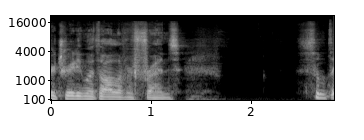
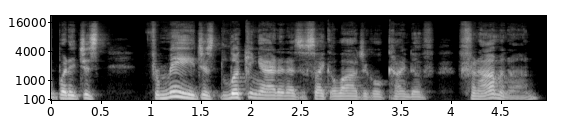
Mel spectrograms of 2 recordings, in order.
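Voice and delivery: ordinary talk, nothing marked

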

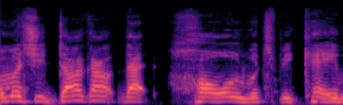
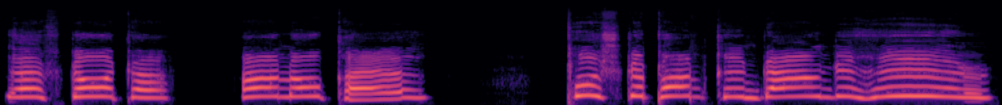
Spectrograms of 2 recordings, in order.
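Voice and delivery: put-on very high, thin old lady voice; high old woman voice. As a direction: squeak it out from inside. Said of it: "a voice inside said".

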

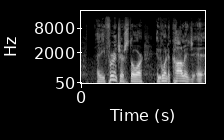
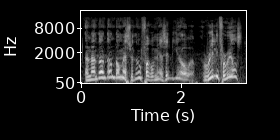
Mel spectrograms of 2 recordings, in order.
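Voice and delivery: much higher, excited pleading; imitating his own overexcited self; giddy disbelief; 13 semitones higher than usual. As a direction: beg him not to be joking. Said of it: "And I said".

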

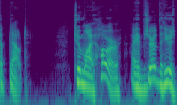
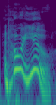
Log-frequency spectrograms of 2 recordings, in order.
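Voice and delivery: high, mildly alarmed question; a touch of startled suspicion; lightly voiced anxious woman; frightened demand; 8 semitones higher than usual. A narrator's reading. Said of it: "with a quick, frightened glance".

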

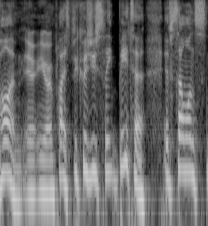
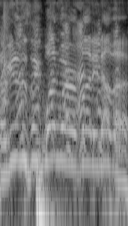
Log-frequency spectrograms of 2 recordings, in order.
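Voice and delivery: determined; 8 semitones higher than usual. Pretend. Co-host teasing her about forcing the cap, mock determined. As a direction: play her as hell-bent on prying it open.

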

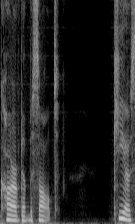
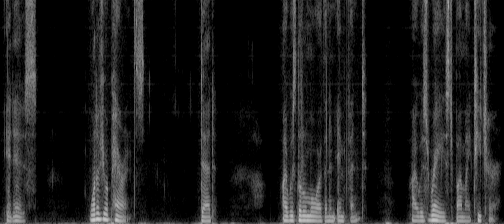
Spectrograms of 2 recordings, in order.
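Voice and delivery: lightly voiced stern young ronin, hushed; a hint of a guarded swordsman speaking low; quiet, restrained ronin voice; Kenishi, low and quiet; 3 semitones lower, 4 dB quieter than usual.

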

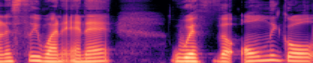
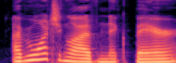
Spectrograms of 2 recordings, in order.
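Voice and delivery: normal talking voice

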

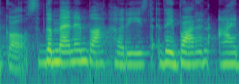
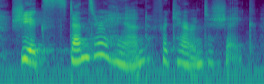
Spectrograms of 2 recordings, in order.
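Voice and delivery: ordinary delivery

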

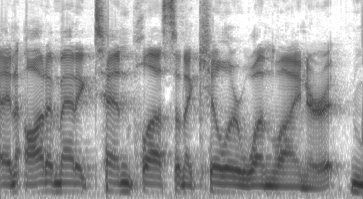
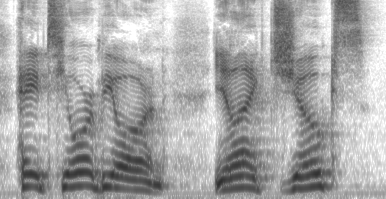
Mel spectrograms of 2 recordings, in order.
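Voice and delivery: slow, raised-pitch call down; mock yell; 5 semitones higher, much slower than usual. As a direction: draw out a taunt to someone below. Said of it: "then I yell down at him".

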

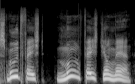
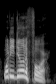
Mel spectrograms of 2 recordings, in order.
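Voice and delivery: a higher, pointed demand; direct demand; 6 semitones higher than usual. A narrator's reading. Charlie presses Edna for her real motive, higher direct demand. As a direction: press her for a straight answer. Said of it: "he demanded directly".

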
